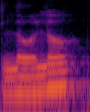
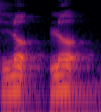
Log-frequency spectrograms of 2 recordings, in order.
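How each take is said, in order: First: The word is said without any glottal stop. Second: The word is said with glottal stops. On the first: It means grandfather. "So it's lolo" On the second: It means to masturbate. "if there's a glottal stop in it"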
